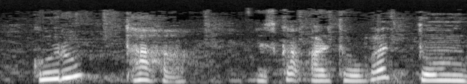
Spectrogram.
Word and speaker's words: कुरुथः: फिर देखिए कुरुथः, था के साथ जो विसर्ग लगा है इसको हा करके पढ़ते हैं ना, इसका उच्चारण में हा आना चाहिए, मैंने आपको बताया था। तो इसको पढ़ेंगे कुरुथः, इसका अर्थ होगा तुम दो करते हो।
